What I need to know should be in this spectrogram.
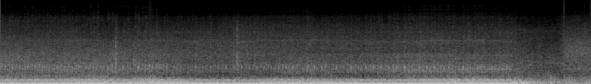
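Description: A motorcycle engine rumbles loudly as the bike rolls slowly along.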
